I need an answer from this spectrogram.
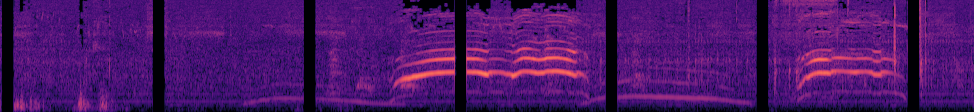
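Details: Cat giving long wavering meows, with lower, softer drawn-out cries sliding downward between them, then a loud rising-and-falling meow near the end; a man's voice follows right after.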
